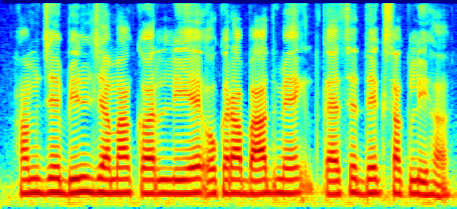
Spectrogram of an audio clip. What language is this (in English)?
Magahi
